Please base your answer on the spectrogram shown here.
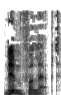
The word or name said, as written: nympholept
